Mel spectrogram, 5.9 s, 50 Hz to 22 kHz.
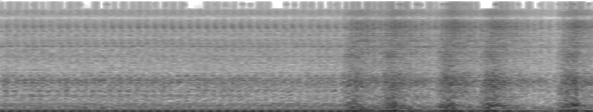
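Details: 1977 Kawasaki Z400 four-cylinder after refitting carburetors to cure vacuum leaks, cooled down, choke about half: even idle, then four quick throttle blips rising and dropping back cleanly; normal idle.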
